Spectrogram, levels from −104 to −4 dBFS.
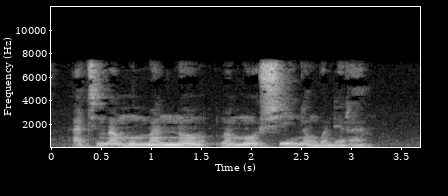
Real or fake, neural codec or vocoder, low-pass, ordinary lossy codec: real; none; 7.2 kHz; AAC, 64 kbps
